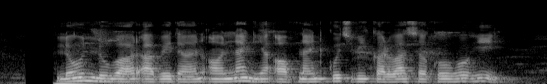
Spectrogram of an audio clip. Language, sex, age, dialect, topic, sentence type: Magahi, male, 18-24, Northeastern/Surjapuri, banking, question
